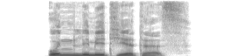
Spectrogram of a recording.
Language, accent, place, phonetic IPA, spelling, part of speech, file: German, Germany, Berlin, [ˈʊnlimiˌtiːɐ̯təs], unlimitiertes, adjective, De-unlimitiertes.ogg
- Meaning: strong/mixed nominative/accusative neuter singular of unlimitiert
